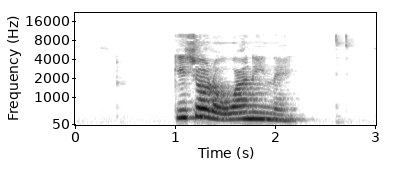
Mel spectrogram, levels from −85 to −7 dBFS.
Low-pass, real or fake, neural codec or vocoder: 9.9 kHz; real; none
